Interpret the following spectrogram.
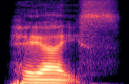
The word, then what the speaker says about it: reais: Let's practice that pronunciation. Real, real, real, and reais, reais, reais.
